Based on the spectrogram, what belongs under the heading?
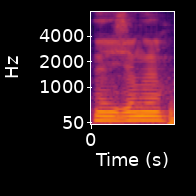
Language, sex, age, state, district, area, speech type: Bodo, male, 30-45, Assam, Kokrajhar, rural, spontaneous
